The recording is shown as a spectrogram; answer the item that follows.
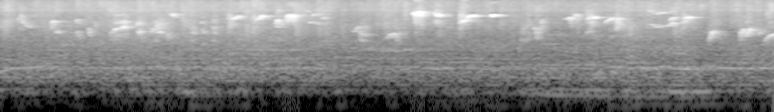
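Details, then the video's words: Pet white-eye singing with rain in the background: dense bursts of thin, high chirps and rapid twitters, some notes sharply rising, over continuous soft rain noise. "Pleci Buxtomi. Terapi suara hujan."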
